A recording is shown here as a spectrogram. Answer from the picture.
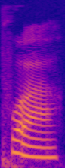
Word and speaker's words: poire: Las letras O y se pronuncia como OA. Por ejemplo, el fruto, poire, que significa pera.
